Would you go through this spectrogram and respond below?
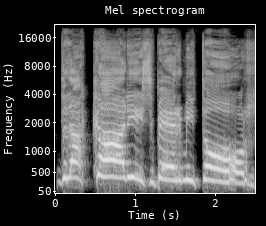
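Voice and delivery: slow shouted battle cry; High Valyrian war cry. Pretend. Showing a friend a Dothraki impression, slow shouted war cry. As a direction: bellow it like a savage horseman. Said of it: "Here's my Dothraki".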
